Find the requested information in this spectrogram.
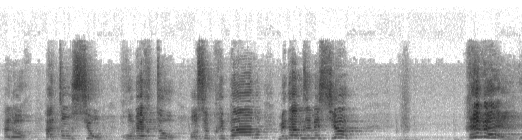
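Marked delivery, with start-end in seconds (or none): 2.8-5.1 loud. Acted. Waking the audience.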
